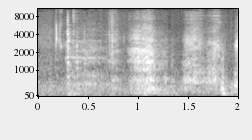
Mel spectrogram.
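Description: Chef's knife blade scraping across a plastic cutting board, sweeping finely chopped cilantro into a pile in several short scraping strokes.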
